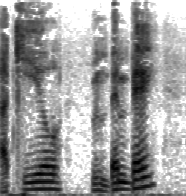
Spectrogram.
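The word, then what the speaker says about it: Achille Mbembe: Okay, so it is Akil, and we, pronunciation, you cross our fingers, apologies, victim, Akil Mbembe, so it's A-C-H-I-L-L-E, last name M-B, as in bottom, E-M-B, as in black, E, Akil Mbembe.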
